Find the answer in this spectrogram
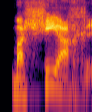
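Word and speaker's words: mashiach (משיח): Out of the word, the Hebrew word mashah, Messiah, the mashad one, mashiach is how we say it properly in Hebrew.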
